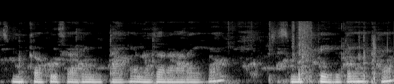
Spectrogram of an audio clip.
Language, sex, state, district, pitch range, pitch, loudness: Hindi, male, Bihar, Katihar, 110-125 Hz, 115 Hz, -18 LUFS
